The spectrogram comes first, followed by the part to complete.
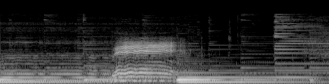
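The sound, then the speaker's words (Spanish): A sheep grazing on grass lets out a single quavering bleat, clear, its wavering cry rising then falling over a steady low droning tone that continues afterward. “Estaba sentado sobre el pasto, mirando las ovejas pastar.”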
